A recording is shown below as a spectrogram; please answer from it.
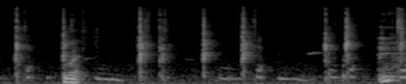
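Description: Wooden xylophone bars struck with thin mallets: a quick, uneven run of light taps, about three or four a second, as a child plays a tune. A soft child's voice comes in once or twice between the strikes.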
